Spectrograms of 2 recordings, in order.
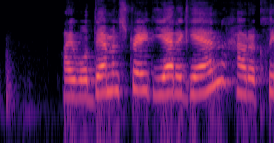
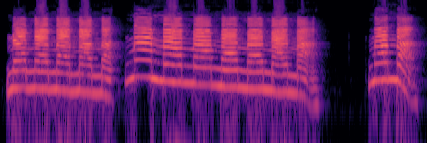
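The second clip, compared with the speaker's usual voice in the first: super nasal; 2 semitones higher, 5 dB louder than usual. Shown as a demonstration. Teacher shows the class a super nasal quack. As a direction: push every ma up into the nose. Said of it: "It's super nasal".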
